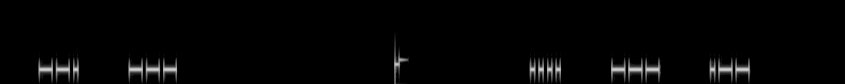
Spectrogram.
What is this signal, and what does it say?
Morse code, heard as a keyed tone, about 28 wpm, spaced as for 13 wpm, 700 Hz. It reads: GO HOW
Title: 4x Character Spacing - Top 200 Words - 28wpm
